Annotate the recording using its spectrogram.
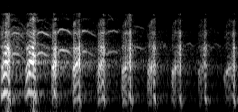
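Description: High-pitched laughter in quick repeated bursts, about four a second, loudest at the start and tapering off.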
